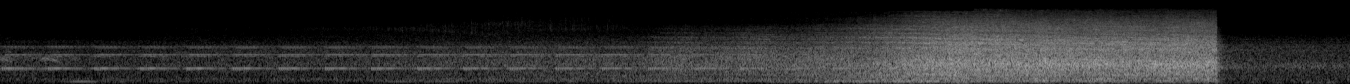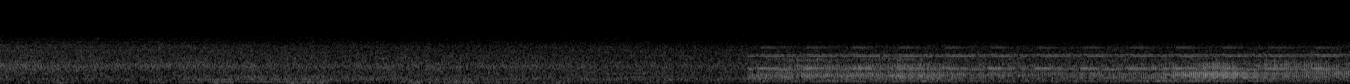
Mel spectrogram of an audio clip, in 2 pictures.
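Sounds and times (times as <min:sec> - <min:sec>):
level crossing warning bell: 0:00.0 - 0:10.8, 0:21.0 - 0:27.0
train passing: 0:00.0 - 0:17.3, 0:20.8 - 0:27.0.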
